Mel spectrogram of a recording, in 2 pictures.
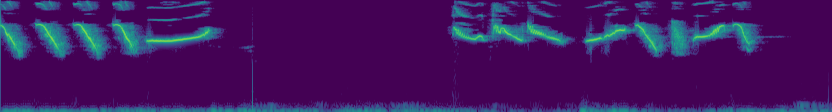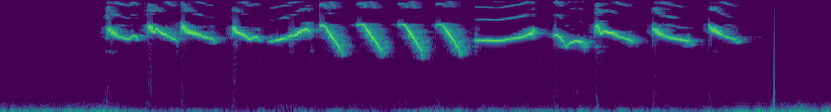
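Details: A young warbling white-eye sings high, rapid twittering phrases of quick sliding notes, in bursts about a second long with brief pauses, over a faint low hum; the recording is used to train young birds' song.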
